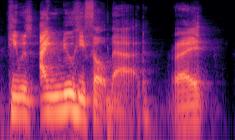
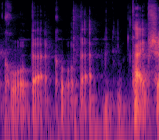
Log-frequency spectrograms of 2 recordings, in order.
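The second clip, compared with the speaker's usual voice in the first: near-whispered, much softer cool bet; under-the-breath aside; 13 dB quieter than usual. Real, not acted. Reacting to the cashier's offer, muttered very softly. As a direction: mutter it to yourself.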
